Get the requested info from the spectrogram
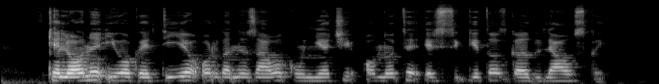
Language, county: Lithuanian, Klaipėda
